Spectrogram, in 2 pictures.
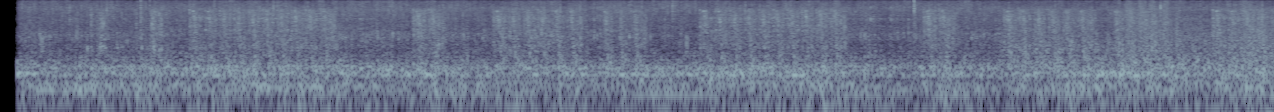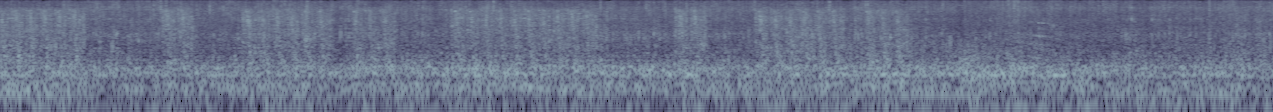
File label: off vocal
